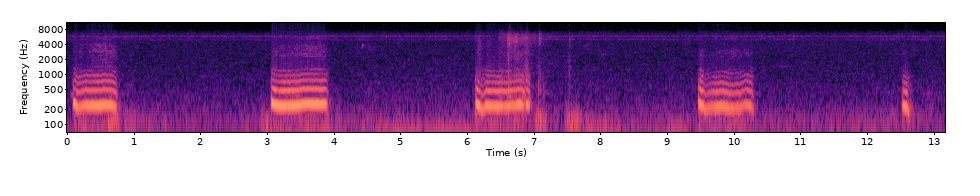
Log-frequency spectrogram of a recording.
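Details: A pet cat sleeping soundly and snoring indoors: tonal, humming snores with stacked harmonics, each lasting under a second, repeating roughly every three seconds, four full snores and a short fifth, quiet between.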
